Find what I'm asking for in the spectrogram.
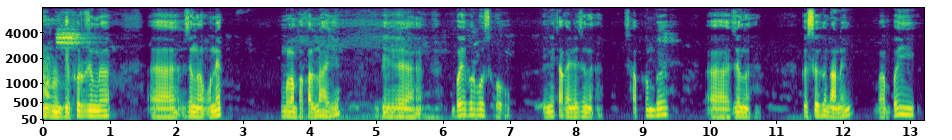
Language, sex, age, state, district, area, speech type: Bodo, male, 30-45, Assam, Udalguri, urban, spontaneous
